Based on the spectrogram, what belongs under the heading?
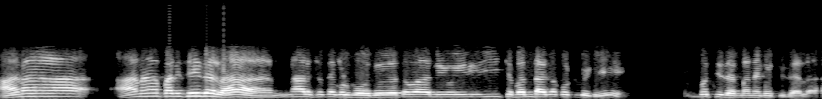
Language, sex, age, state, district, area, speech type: Kannada, male, 60+, Karnataka, Dakshina Kannada, rural, conversation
